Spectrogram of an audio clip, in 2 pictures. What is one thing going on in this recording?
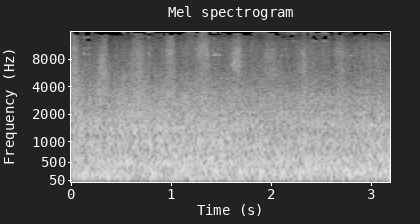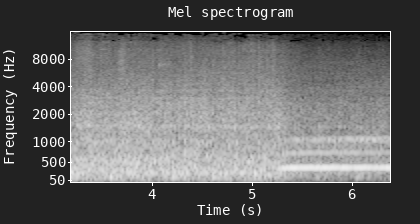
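A steam locomotive's wheels clatter and rumble close by on the rails.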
